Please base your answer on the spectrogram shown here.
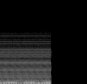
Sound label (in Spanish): zumbido electrico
